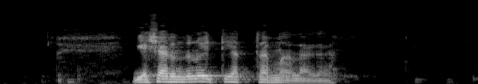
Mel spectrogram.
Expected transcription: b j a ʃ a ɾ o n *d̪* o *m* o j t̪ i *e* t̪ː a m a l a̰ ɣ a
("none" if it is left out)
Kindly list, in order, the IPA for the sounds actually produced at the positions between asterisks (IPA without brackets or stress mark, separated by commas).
d̪, n, a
